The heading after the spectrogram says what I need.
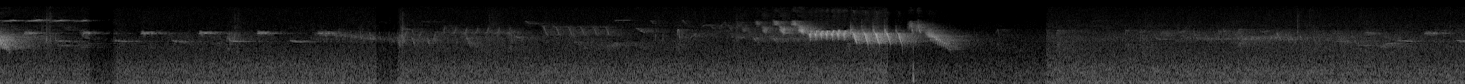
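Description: One channel drops out at 0.90 to 1.13 s, again at 3.76 to 3.98 s, and for a longer stretch from 8.87 to 10.46 s. Each time the sound falls abruptly by about 6 dB and then snaps back, with no fade either way. That step is what remains when material shared by both sides loses half its contribution in a mono sum, so the likely cause is one stereo channel briefly cutting out.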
